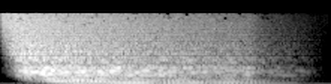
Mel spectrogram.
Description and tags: Swoosh FX Extra Short soft
Synth swooshing sound of a square wave. Suitable for intros or logos. Available in several intensities.
effect, filter, fx, intro, logo, sound, square, swoosh, synth, wave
